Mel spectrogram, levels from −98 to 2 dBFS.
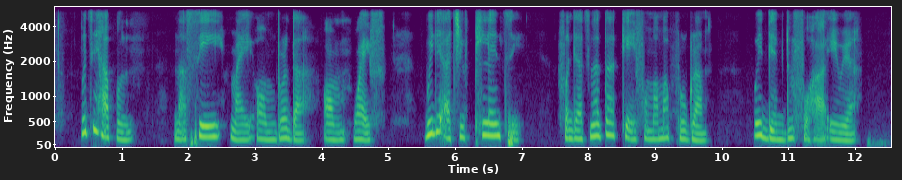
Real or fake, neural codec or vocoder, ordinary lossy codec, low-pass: fake; codec, 44.1 kHz, 7.8 kbps, DAC; none; 5.4 kHz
